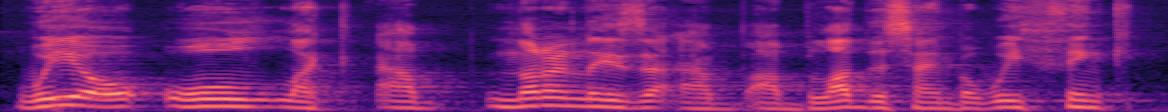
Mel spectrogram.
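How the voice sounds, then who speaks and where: An Australian man co-hosts a podcast, telling stories in a loose, rambling way packed with fillers during casual chat. His voice sits fairly high, with a steady, warm tone at a normal speed.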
